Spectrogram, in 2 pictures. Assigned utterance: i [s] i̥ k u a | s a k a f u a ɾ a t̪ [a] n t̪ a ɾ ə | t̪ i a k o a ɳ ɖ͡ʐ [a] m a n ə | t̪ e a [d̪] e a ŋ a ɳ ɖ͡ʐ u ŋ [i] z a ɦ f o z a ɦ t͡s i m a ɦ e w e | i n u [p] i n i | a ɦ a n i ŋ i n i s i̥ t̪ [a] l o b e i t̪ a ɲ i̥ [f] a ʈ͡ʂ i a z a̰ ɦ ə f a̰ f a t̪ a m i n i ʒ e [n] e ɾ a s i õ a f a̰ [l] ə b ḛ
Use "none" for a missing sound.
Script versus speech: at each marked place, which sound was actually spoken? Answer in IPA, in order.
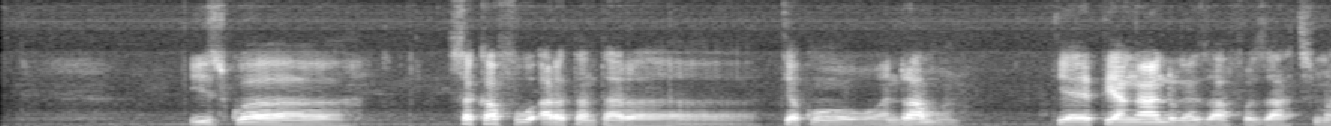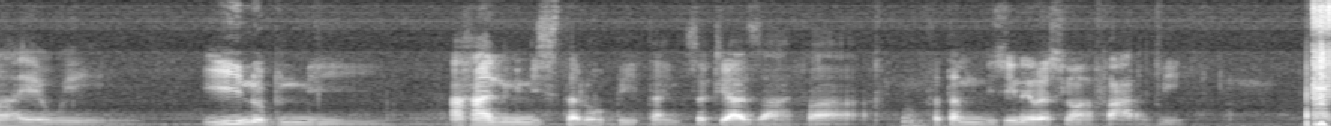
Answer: z, a, a, t̪, a, b, a, s, n, ɾ

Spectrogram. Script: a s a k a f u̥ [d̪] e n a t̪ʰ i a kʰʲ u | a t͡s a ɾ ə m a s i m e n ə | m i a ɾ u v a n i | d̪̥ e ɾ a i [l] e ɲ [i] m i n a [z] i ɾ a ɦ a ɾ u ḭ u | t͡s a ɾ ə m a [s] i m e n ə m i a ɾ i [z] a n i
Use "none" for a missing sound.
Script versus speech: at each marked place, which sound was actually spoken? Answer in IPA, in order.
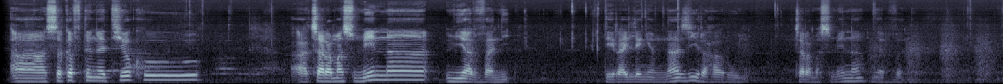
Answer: t̪, l, a, z, s, v

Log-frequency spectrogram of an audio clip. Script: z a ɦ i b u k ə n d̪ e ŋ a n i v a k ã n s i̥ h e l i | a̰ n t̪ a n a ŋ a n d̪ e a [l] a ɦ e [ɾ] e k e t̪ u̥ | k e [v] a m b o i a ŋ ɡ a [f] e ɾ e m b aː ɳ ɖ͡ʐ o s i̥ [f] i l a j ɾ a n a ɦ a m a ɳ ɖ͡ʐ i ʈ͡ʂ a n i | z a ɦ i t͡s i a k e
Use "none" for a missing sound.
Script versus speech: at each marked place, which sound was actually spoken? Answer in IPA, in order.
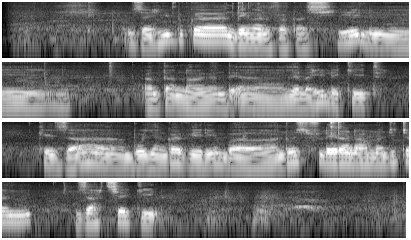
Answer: l, l, z, v, f

